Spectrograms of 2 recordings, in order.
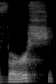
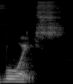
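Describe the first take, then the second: First: The vowel is plain with an r. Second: The vowel sounds like oy with no r. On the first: "instead of verse" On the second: "you say voice"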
